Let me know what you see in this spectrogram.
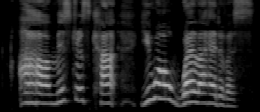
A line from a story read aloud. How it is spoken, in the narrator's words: Master Cromwell laughed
